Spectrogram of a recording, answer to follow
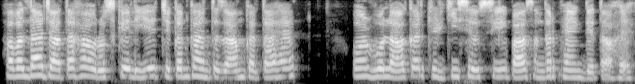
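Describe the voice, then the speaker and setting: A woman narrating a scripted cartoon horror story in a plain, steady telling. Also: high voice.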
